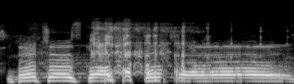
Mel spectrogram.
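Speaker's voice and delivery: thunderous, booming godlike voice, stitches drawn out. Player explaining how a whispered line comes out, in a booming voice of God. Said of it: "it really comes out as like the voice of God".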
